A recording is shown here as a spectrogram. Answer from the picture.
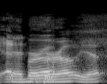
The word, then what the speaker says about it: Edinburgh: So in June 1836, a group of boys went rabbiting on Arthur's Seat, which is an extinct volcano in Edinburgh, Scotland. Isn't that how you say it, right? – Edinburgh, yeah.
